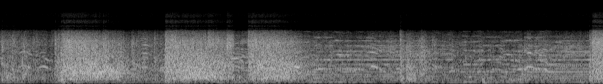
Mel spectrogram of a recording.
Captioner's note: guns roaring; dramatic music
